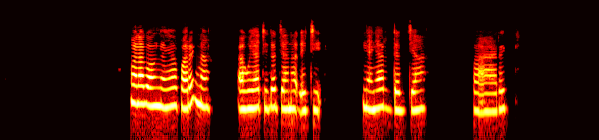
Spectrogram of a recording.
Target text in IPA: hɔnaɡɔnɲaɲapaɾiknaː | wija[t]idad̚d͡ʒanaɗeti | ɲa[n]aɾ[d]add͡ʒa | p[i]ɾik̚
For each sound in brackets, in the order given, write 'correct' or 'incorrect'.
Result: correct, incorrect: ɲ, correct, incorrect: a

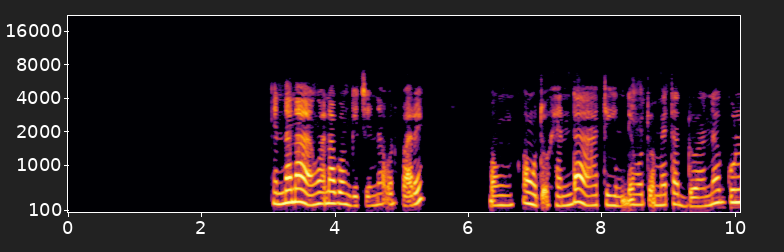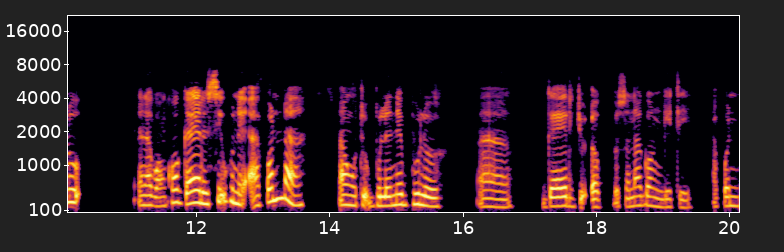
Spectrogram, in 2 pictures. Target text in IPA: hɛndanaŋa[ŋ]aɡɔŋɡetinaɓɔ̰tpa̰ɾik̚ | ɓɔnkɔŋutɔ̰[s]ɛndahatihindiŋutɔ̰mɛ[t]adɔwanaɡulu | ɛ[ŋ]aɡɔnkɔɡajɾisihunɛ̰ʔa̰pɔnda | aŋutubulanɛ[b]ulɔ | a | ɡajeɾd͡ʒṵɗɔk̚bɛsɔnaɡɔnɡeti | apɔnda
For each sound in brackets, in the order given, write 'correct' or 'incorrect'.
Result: incorrect: n, incorrect: h, correct, incorrect: n, correct

